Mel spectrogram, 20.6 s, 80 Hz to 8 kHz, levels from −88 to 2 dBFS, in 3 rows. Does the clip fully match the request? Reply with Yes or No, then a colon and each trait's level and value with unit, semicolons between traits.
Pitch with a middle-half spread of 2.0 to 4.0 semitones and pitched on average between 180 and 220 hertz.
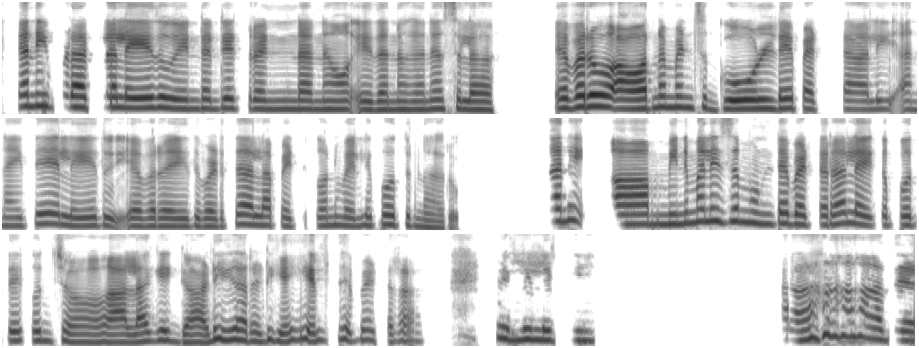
No: average, 3.1 semitones; high, 235 Hz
